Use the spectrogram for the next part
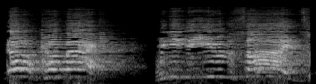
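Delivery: high, loud shout after someone leaving; strained, high-pitched yelling across a distance; desperate shout. Acted. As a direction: call them back at the top of your voice. Calling after someone who leaves.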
